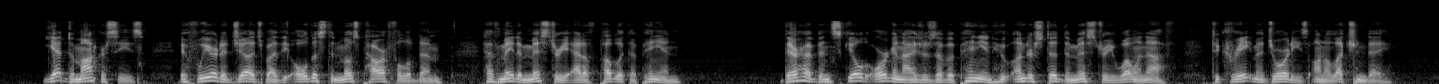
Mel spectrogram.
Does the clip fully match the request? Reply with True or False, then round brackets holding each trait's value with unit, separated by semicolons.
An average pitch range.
True (4.1 semitones)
